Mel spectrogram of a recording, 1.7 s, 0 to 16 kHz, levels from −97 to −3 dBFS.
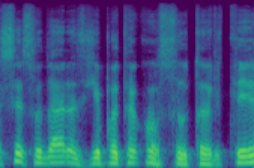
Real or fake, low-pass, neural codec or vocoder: fake; 14.4 kHz; codec, 44.1 kHz, 2.6 kbps, SNAC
